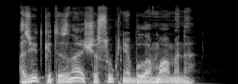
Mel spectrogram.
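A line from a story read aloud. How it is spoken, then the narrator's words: Plain. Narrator (Ukrainian): запитав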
